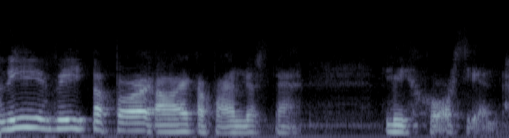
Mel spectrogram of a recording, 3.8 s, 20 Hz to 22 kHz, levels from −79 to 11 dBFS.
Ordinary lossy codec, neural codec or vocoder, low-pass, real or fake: MP3, 64 kbps; codec, 32 kHz, 1.9 kbps, SNAC; 14.4 kHz; fake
